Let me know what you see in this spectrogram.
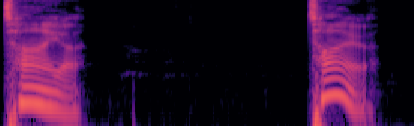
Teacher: a British person will say hair. The R is absent or not pronounced. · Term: non-rhotic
